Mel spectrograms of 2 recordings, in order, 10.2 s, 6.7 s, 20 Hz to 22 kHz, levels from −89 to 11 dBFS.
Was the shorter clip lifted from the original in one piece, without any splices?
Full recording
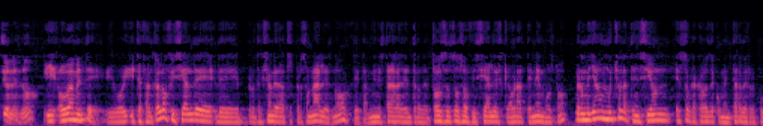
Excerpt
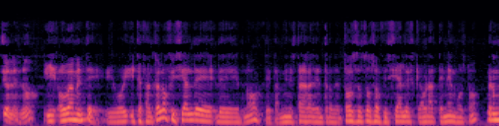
no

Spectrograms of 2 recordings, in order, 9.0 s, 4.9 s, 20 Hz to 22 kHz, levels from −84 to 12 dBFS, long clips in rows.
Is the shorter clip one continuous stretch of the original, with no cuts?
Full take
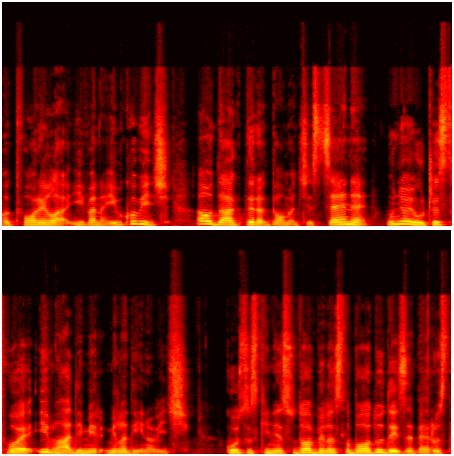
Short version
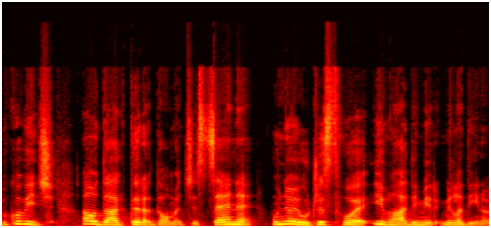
yes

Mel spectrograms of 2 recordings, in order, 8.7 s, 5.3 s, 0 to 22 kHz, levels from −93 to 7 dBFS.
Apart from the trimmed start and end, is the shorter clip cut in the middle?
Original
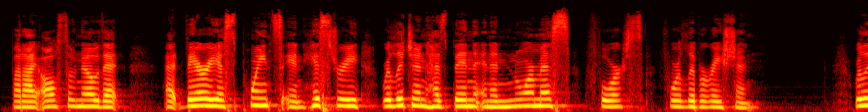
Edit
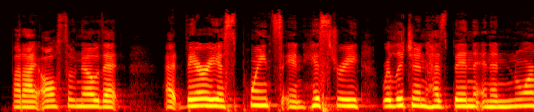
no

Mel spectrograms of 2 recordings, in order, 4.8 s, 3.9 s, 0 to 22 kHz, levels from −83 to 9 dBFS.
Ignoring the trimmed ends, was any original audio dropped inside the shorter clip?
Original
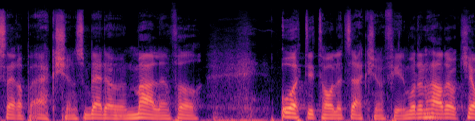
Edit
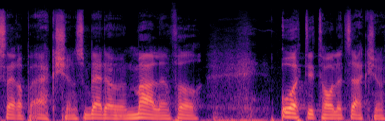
no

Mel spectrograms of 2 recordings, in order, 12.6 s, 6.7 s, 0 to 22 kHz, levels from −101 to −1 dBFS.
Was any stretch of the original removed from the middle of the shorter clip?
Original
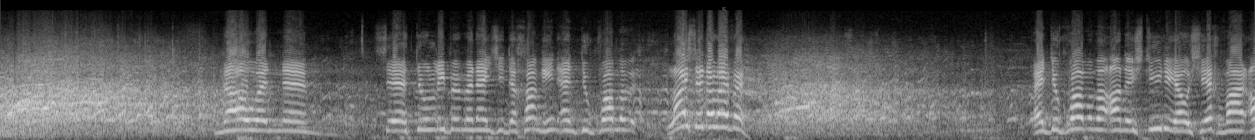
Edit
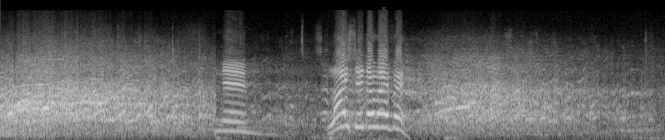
yes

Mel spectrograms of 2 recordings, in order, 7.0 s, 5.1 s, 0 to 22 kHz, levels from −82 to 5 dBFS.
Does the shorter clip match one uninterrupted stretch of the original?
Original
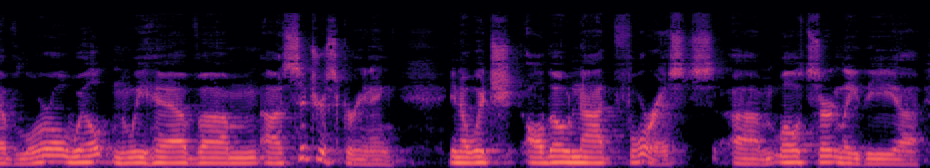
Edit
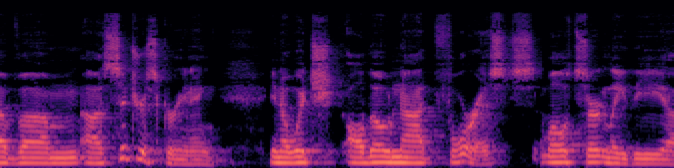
no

